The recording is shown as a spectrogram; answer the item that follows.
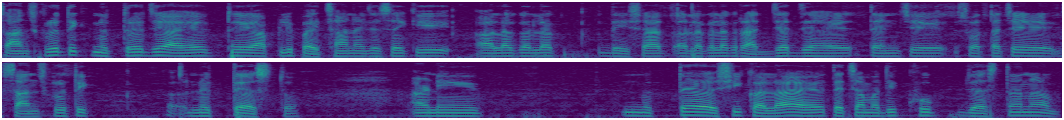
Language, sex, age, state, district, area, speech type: Marathi, male, 18-30, Maharashtra, Nagpur, urban, spontaneous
